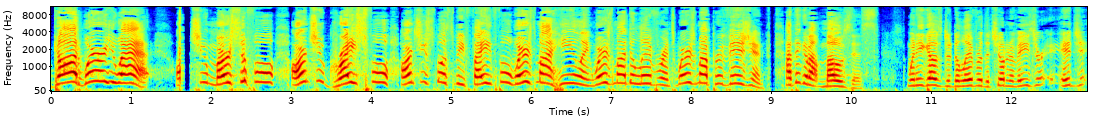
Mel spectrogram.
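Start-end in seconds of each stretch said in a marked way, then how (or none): 0.0-8.9 mock pleading complaint. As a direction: demand answers from God. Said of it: "we're like".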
